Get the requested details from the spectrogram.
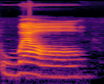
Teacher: The dark L, guys, it's a very strong vibrational sound coming from your throat. And again, I'm not bringing the tip of my tongue to the roof of the mouth unless I reach the end of the sound.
